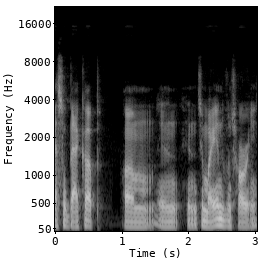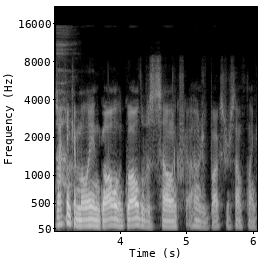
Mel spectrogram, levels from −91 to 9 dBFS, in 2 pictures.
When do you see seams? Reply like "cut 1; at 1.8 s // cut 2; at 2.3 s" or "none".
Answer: cut 1; at 3.0 s // cut 2; at 5.0 s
